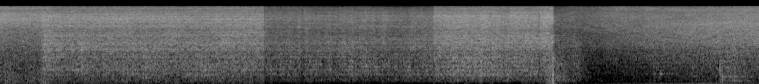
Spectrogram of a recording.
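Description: Hypertherm Powermax 45 plasma torch cutting quarter-inch steel plate at maximum amperage: a loud, steady hiss of the arc and air blast. About five and a half seconds in, a click and the hiss drops to a quieter air hiss as the arc goes out at the end of the cut.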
